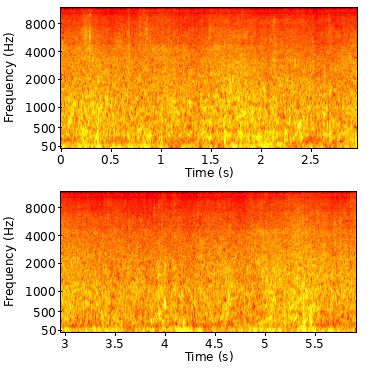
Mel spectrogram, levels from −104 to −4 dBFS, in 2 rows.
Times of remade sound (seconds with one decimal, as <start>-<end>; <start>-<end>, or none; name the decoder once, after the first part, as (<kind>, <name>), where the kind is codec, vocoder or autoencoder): 1.1-2.2 (vocoder, Vocos)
